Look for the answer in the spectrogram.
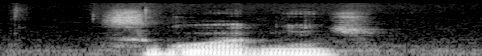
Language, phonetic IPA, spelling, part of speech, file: Polish, [ˈzɡwɔdʲɲɛ̇t͡ɕ], zgłodnieć, verb, LL-Q809 (pol)-zgłodnieć.wav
